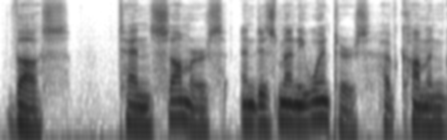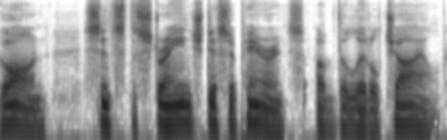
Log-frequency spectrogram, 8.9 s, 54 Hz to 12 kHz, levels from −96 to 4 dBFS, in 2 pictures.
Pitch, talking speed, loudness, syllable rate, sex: 100 Hz, 125 wpm, -19 LUFS, 3.8 syllables/s, male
